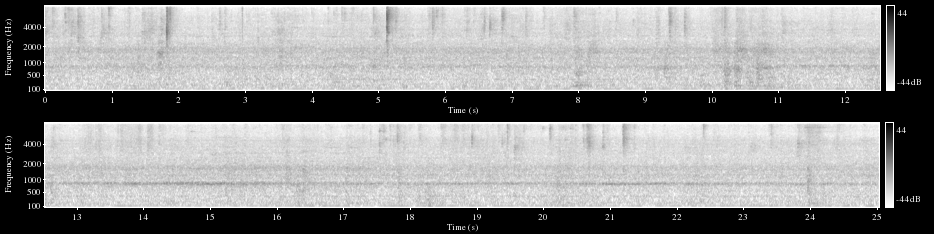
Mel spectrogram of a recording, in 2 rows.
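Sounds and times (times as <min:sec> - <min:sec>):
train running rumble: 0:00.0 - 0:25.0.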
